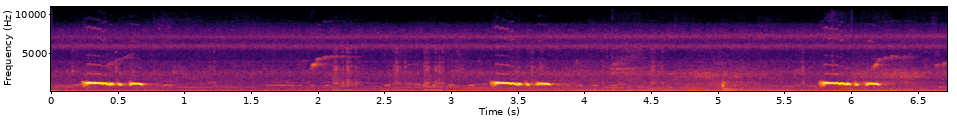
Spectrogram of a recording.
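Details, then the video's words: A local zebra dove calling in reply to another bird, heard as three short, soft rolling coos spaced roughly every three seconds, fairly distant over steady low hiss. "Suara perkutut lokal sangat jernih - denger suara nya pada respon nyaut"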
